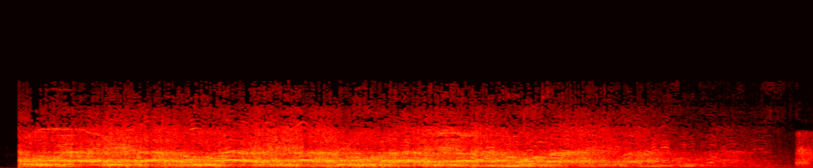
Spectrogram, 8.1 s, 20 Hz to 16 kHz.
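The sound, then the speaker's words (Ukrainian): A large crowd of Crimean Tatar and other Crimean protesters at a Euromaidan rally roars and chants together, a loud, dense mass of voices that holds steady before dying down near the end. “Понад 10 тисяч кримських татар і кримчан інших національностей, прихильників кримського Євромайдану, прийшли виступити проти можливих сепаратистських рішень Верховної Ради Криму.”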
